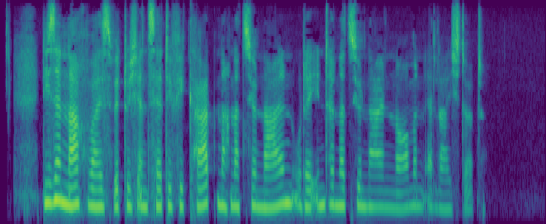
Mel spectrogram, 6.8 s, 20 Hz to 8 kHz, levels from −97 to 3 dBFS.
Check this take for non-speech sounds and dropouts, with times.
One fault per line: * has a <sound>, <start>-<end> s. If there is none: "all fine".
all fine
